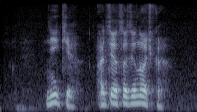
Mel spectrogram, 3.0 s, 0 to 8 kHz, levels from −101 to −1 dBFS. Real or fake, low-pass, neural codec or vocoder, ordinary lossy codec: real; 7.2 kHz; none; AAC, 32 kbps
